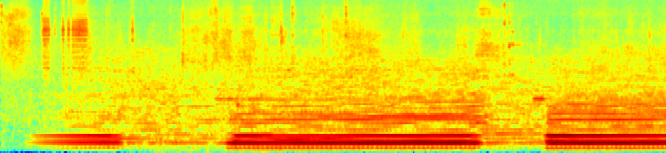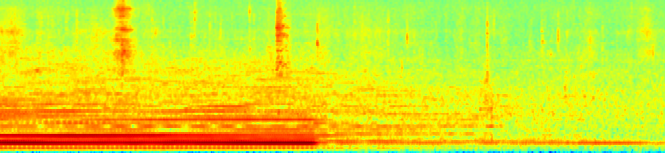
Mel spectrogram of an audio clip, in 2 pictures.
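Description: A large cruise ship's deep horn sounding a farewell salute: a short blast, then two long blasts of several seconds each, with a fainter tone lingering after the last one stops.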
